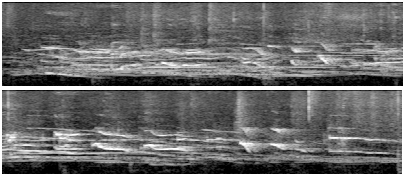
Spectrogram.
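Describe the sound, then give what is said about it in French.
A white she-wolf howls mournfully, long wavering cries rising and falling in pitch and overlapping one another, steady and fairly loud for the whole stretch with no talking. “La biche l'entendit alors pleurer.”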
